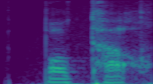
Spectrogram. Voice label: "boktauh", Cantonese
